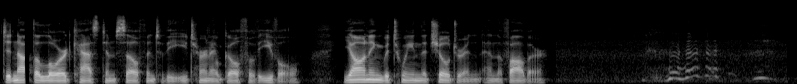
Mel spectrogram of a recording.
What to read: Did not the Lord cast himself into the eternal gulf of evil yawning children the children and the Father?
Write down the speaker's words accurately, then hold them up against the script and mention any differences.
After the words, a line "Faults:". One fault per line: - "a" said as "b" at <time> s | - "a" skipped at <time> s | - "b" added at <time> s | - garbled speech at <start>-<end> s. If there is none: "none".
Did not the Lord cast himself into the eternal gulf of evil yawning between the children and the Father?
Faults:
- "children" said as "between" at 3.8 s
